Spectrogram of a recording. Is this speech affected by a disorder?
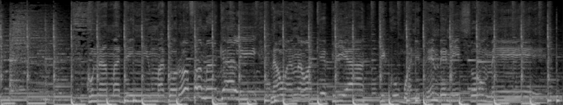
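No.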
